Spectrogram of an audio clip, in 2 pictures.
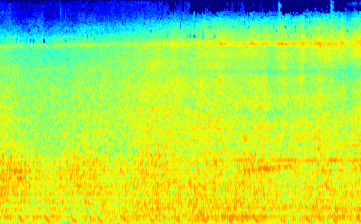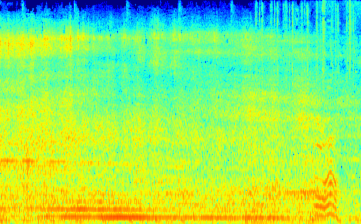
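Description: A fixed-wing aircraft on its departure roll from Madeira airport, a steady engine roar that holds loud and close for most of the stretch, then cuts off abruptly near the end.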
